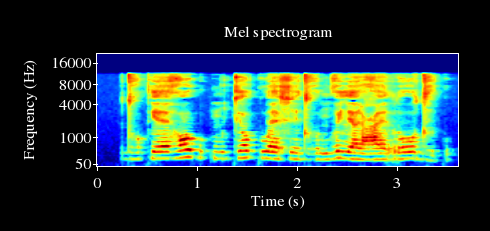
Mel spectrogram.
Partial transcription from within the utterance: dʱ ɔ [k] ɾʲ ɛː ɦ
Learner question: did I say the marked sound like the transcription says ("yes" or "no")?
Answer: yes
